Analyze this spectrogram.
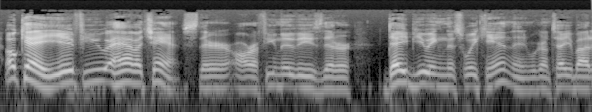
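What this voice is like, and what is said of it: Southern American accent. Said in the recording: “talk with a Southern accent.”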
